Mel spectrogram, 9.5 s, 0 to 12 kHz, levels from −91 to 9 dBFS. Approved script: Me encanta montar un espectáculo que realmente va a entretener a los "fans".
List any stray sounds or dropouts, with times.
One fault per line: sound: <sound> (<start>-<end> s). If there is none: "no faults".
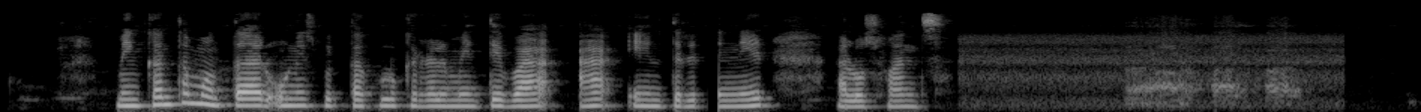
sound: dropout (4.7-4.8 s)
sound: laugh (7.5-8.8 s)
